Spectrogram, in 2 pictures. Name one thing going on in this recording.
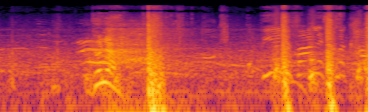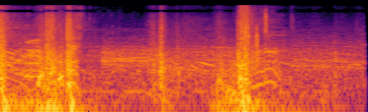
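Fists thud and punches land in a brawl.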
